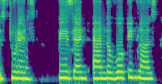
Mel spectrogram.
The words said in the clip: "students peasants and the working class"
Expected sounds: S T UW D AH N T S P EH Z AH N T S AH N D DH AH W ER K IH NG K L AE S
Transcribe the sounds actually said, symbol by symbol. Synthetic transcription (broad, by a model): S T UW D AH N T S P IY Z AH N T AH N D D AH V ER K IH NG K L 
